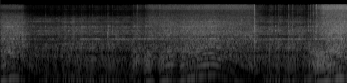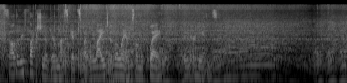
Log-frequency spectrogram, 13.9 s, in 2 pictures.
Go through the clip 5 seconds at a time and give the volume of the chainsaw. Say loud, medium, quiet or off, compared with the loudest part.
medium, loud, loud.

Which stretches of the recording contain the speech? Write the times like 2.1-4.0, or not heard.
6.9-11.2.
